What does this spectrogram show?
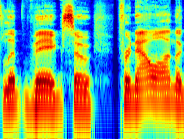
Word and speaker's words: Lipwig: you know he's like Mr lipwig is like no it's lip Vig it's pronounced lip Vig so for now on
